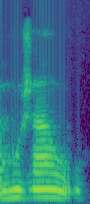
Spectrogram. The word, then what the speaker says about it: Mougins: J'espère qu'on prononce comme ça. C'est Mougins, c'est ça? Tout à fait. Mougins, Ouais.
